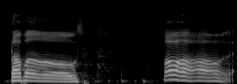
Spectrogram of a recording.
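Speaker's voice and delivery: hammed-up jolly cheer; really jolly. Shown as a demonstration. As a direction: call it out merrily. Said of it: "say it really jolly".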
